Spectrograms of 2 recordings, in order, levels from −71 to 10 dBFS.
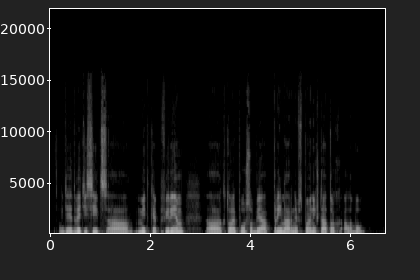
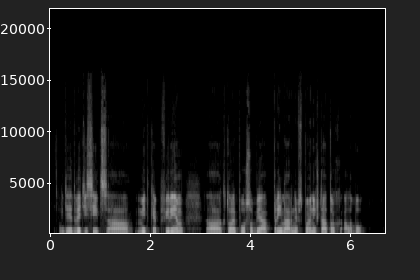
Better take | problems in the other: first | thin; very; fading below 300 Hz

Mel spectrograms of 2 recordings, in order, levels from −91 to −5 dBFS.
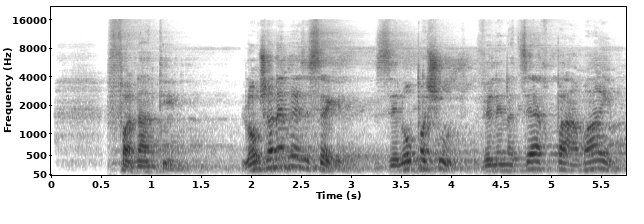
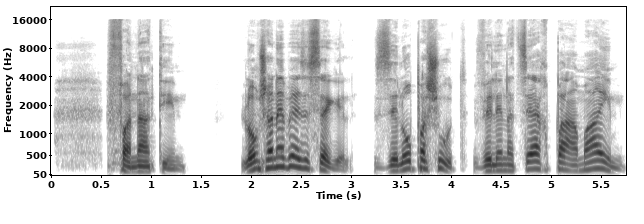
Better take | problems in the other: second | room echo; slight; dies away in 2.3 s // off-mic speech; somewhat distant

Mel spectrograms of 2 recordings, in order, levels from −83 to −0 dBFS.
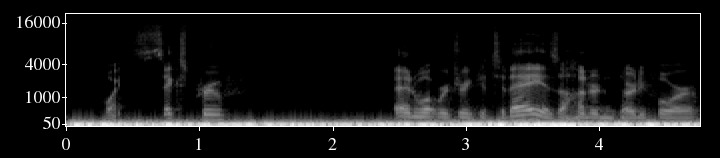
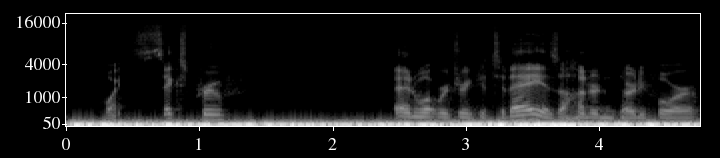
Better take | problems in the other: neither | low rumble; loud; throughout; 8 dB below the speech; the same in both

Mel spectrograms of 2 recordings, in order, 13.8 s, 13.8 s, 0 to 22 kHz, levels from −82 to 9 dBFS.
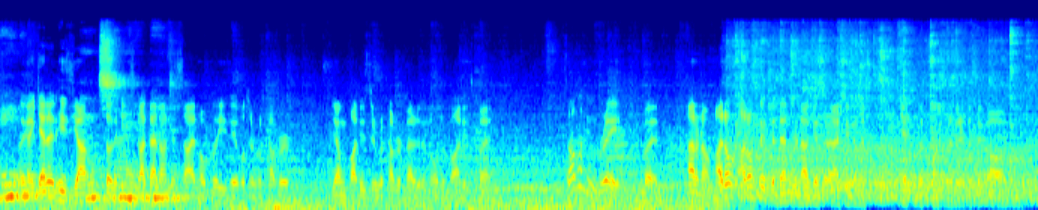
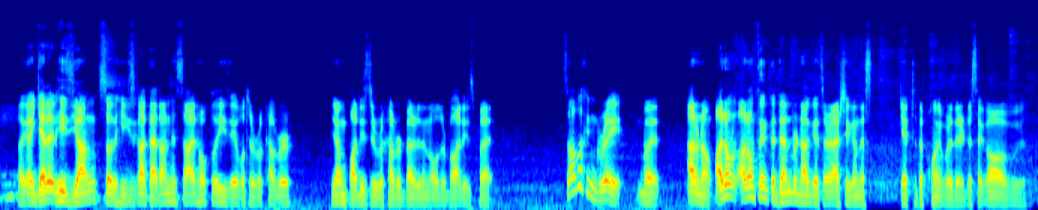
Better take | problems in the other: second | rain or running water; loud; throughout; 2 dB below the speech; faint in the second

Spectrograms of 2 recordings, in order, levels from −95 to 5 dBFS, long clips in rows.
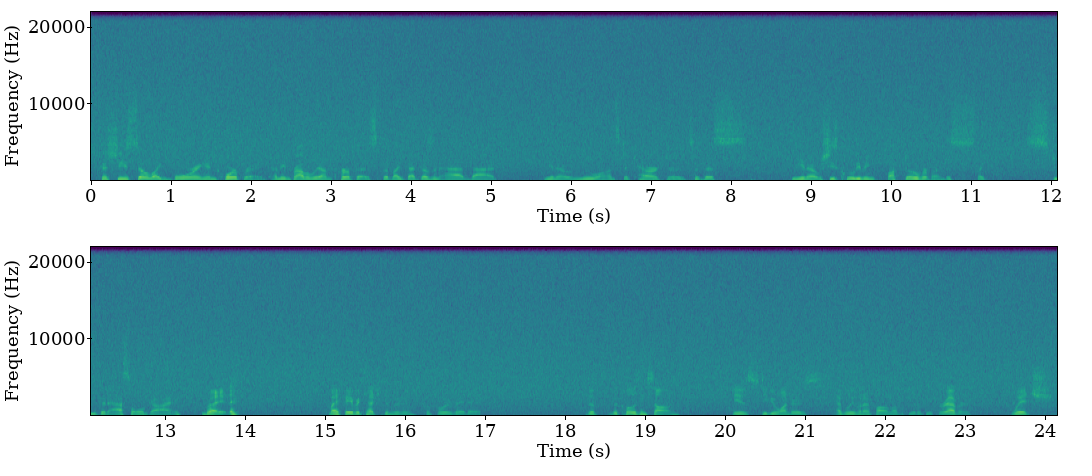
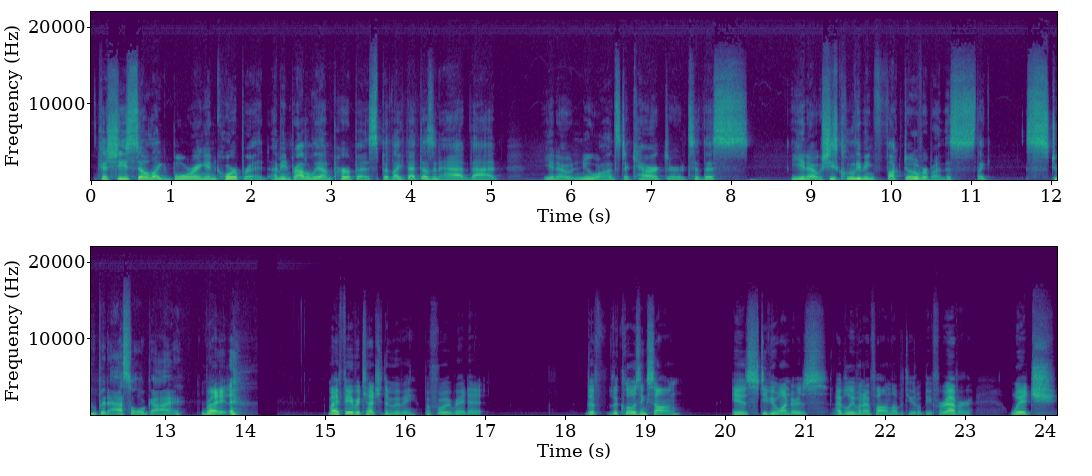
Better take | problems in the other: second | hiss; loud; throughout; 1 dB below the speech

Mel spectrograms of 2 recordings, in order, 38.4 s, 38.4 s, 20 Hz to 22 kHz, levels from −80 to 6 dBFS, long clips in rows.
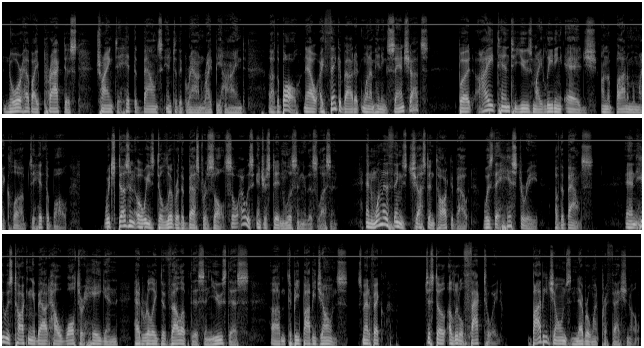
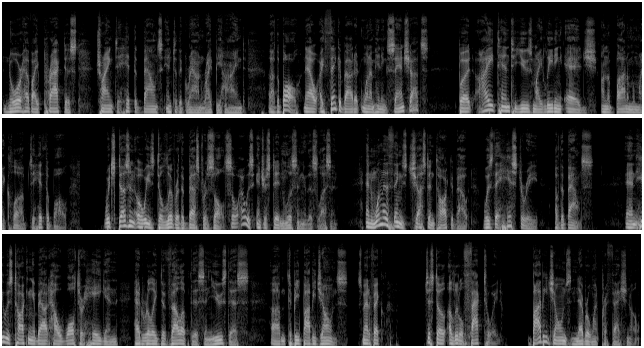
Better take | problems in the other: second | high-pitched whine; loud; throughout; 9.5 kHz, 9 dB below the speech

